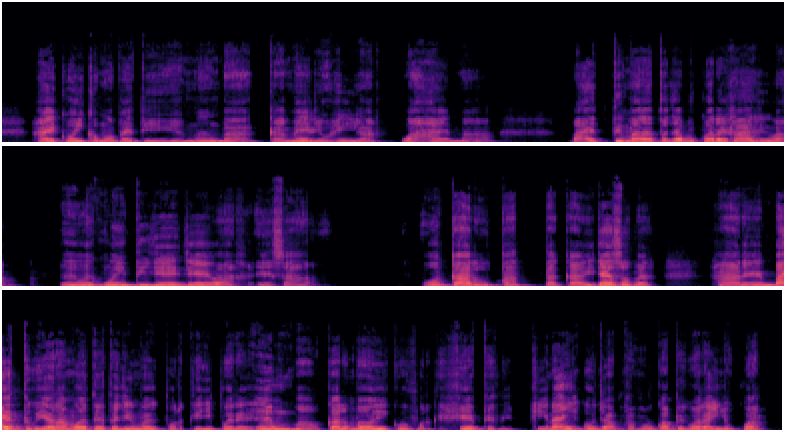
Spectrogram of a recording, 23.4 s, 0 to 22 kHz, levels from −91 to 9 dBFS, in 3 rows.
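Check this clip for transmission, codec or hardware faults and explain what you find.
Listening through the speech, I hear no transmission, codec or hardware faults anywhere in the signal.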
